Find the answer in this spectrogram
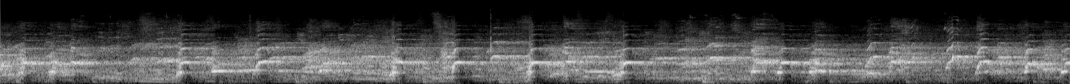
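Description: A dog barking and yipping without a break, several short high calls a second, as it runs an agility course.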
